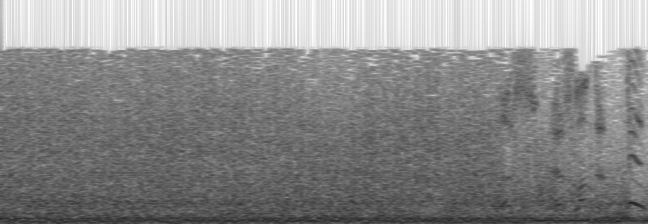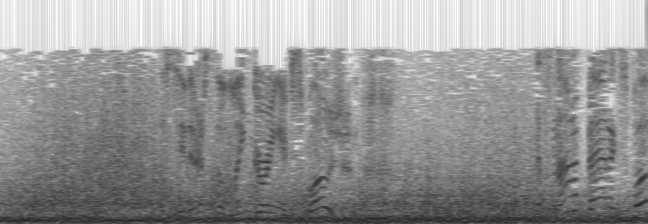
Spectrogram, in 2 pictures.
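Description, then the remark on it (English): A nuclear explosion sound effect from a sound effects library: a loud, sustained low roar and rumble that churns steadily for the whole stretch, with a muffled, lo-fi quality and muffled voices surfacing in the later part. “Sound of a nuclear explosion.”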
